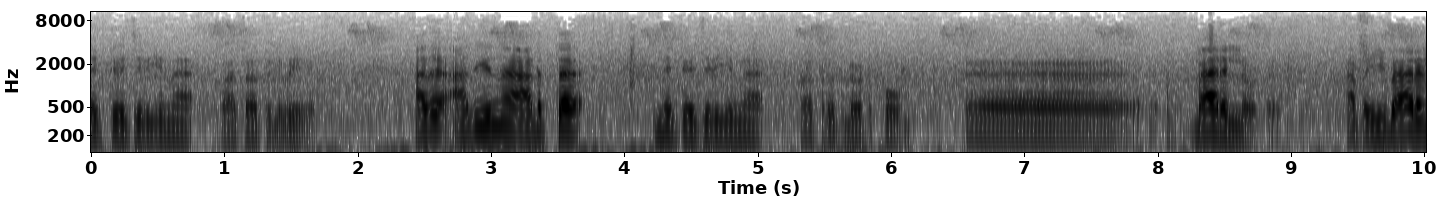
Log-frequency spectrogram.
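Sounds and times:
man speaking: 0.0s - 1.8s, 2.4s - 10.0s.

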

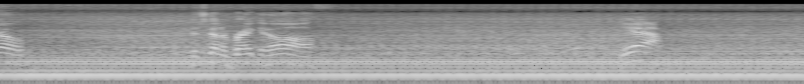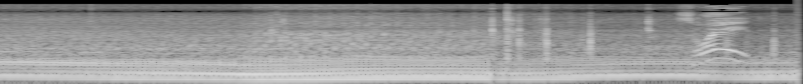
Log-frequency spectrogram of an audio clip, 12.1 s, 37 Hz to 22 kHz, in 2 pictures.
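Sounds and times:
tractor engine under load: 0.0s - 12.0s
wooden pole cracking: 9.7s - 11.1s.

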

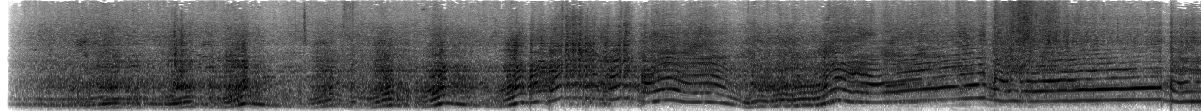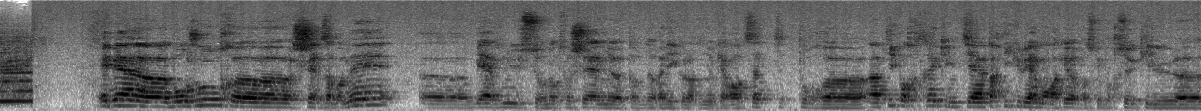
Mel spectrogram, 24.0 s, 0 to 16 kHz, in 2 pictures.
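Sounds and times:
racing car engine revving: 0.2s - 12.4s.

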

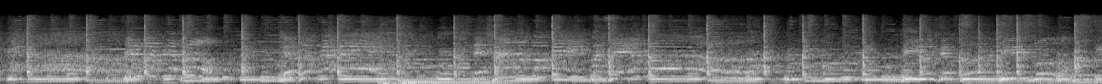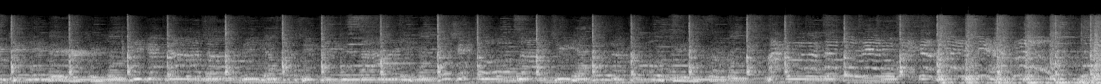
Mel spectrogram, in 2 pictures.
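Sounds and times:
live band music: 0.0s - 22.0s
steady drum beat: 0.0s - 22.0s.

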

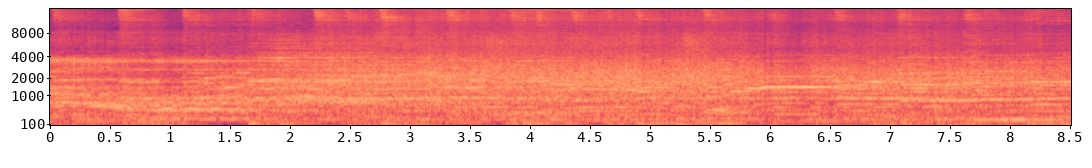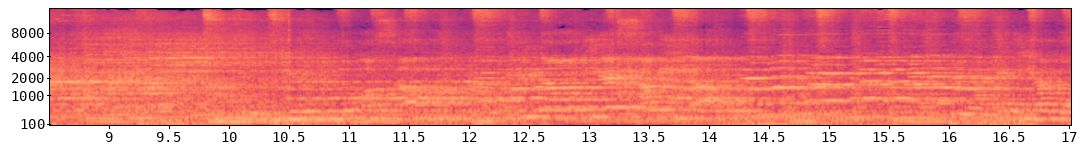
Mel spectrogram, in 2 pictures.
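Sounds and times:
live band playing: 0.0s - 17.0s
audience cheering: 1.6s - 9.4s.

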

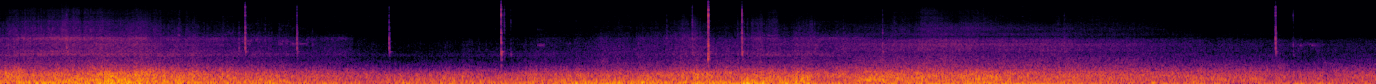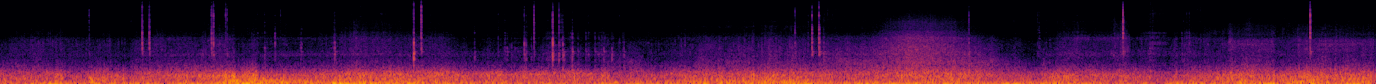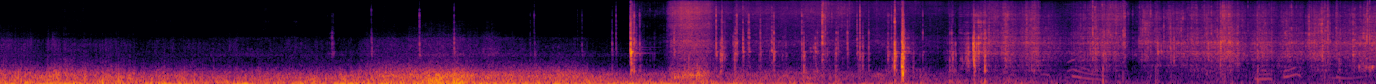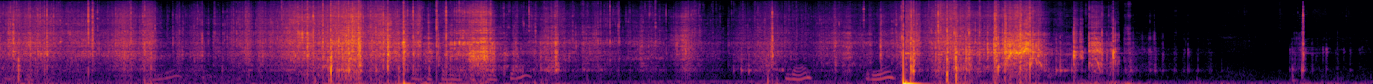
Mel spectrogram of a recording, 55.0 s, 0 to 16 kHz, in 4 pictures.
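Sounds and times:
wind buffeting microphone: 0.0s - 53.2s
rustling hiss: 33.9s - 54.2s
grass brushing microphone: 34.0s - 52.9s.

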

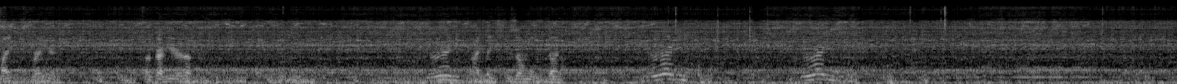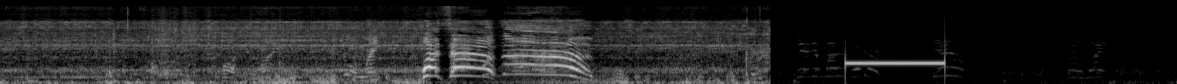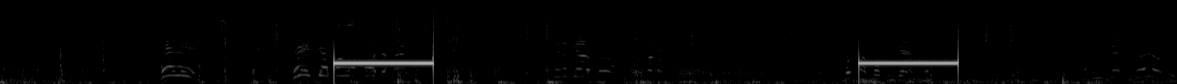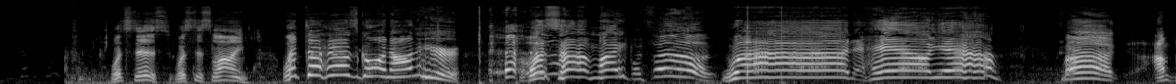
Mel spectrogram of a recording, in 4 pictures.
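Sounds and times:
boat engine: 0.0s - 19.5s, 32.0s - 47.0s
sea noise: 0.0s - 19.5s, 36.0s - 47.0s
excited shouting: 15.9s - 17.8s, 38.2s - 45.3s
steady beeps: 20.2s - 21.2s, 26.9s - 27.9s, 32.1s - 33.2s.

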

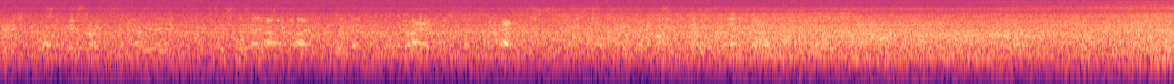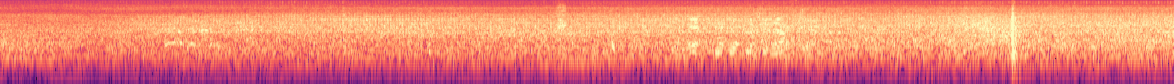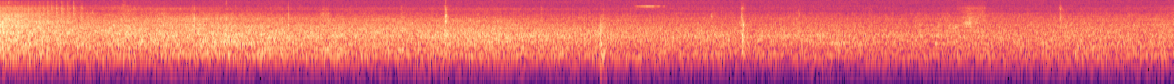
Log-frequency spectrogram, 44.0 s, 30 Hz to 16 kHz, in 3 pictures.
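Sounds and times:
faint distant voices: 14.6s - 37.6s.

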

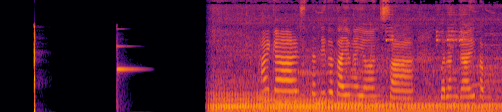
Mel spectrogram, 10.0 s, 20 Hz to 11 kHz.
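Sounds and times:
low engine hum: 4.2s - 10.0s.

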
